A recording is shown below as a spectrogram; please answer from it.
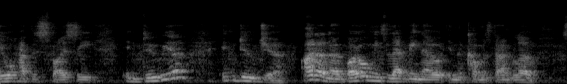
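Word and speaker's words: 'nduja: give this a go they say it's got spicy induja but I believe it's pronounced enduria sausage on it now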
